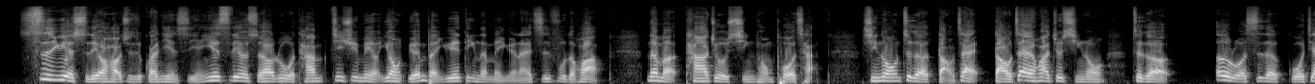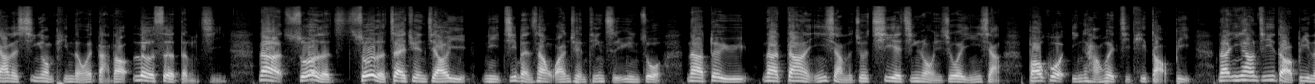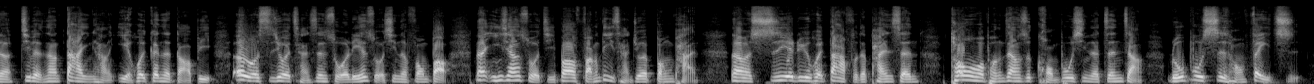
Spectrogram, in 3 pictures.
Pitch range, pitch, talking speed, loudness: 125-165 Hz, 140 Hz, 310 characters per minute, -16 LUFS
